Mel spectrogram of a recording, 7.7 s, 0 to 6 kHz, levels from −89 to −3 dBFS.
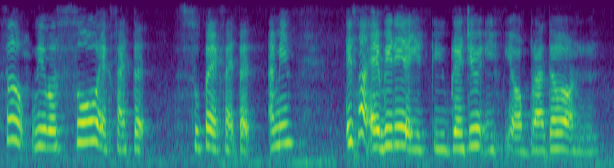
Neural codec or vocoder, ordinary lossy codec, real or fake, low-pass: codec, 16 kHz, 4 kbps, FunCodec, trained on Chinese and English, 50 frames a second; none; fake; 5.4 kHz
